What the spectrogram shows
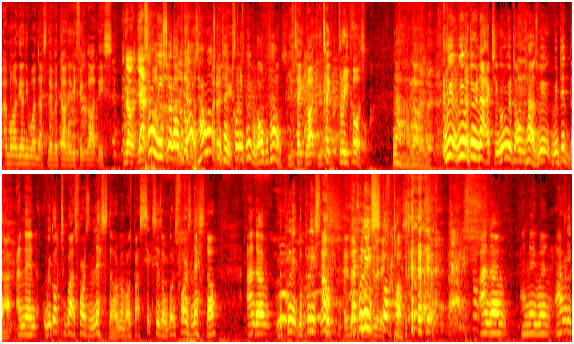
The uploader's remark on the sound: The London Podcast Festival 2019. Were invited to do their podcast live in front of a sold out crowd...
